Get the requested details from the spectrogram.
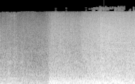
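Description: Flames roar in a loud burst of fire.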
